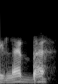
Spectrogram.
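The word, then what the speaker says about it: Lebbe: His last surname is spelled L-E-B-B-E. I think in Flemish, which it's a Flemish name, it would be Leb, but he was a French speaker and they apparently had just the one syllable Leb.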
